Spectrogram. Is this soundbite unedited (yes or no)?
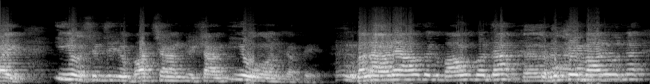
no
